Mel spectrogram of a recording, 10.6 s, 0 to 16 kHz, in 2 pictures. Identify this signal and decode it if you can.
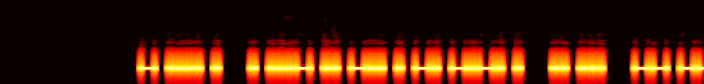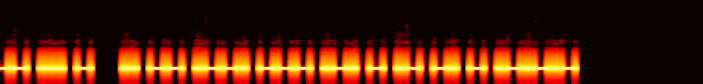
Morse code, heard as a keyed tone, about 34 wpm, 700 Hz. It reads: THE EVIDENCE IS MOST IMPORTANT.
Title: Sentences from Top 1300 Words 35wpm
